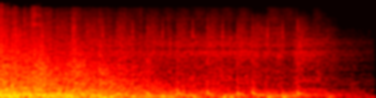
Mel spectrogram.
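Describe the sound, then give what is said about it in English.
A loud explosion goes off right at the start, followed by a deep, rumbling roar that slowly fades over a few seconds. There is no talking. “I don't know what makes canoeing extreme, but I assume it must have explosions!”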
